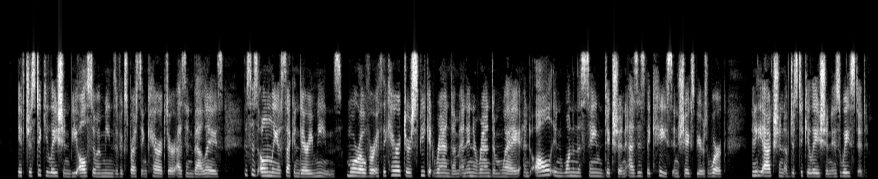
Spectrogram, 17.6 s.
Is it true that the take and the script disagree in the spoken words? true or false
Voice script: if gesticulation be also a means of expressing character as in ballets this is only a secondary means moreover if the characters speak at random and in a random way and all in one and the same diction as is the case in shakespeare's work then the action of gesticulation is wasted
false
